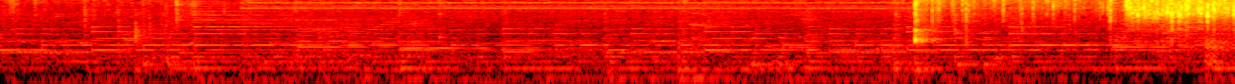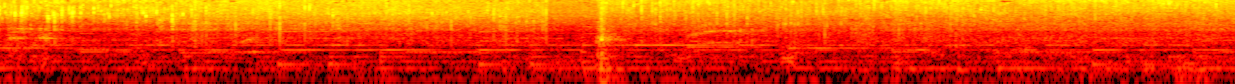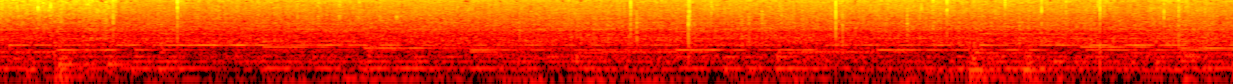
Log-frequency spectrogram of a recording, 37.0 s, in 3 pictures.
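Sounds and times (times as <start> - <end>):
butter sizzling in frying pan: 9.2 - 37.0.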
